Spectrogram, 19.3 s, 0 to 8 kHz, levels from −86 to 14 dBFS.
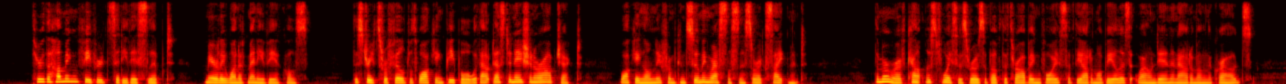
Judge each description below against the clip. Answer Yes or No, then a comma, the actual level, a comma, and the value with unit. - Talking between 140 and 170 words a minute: Yes, average, 160 wpm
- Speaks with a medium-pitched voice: Yes, medium, 180 Hz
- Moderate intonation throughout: Yes, average, 3.1 semitones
